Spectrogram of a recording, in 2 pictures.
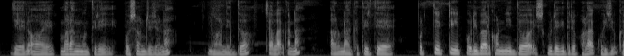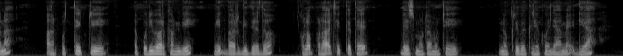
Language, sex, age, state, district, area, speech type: Santali, male, 60+, West Bengal, Birbhum, rural, spontaneous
